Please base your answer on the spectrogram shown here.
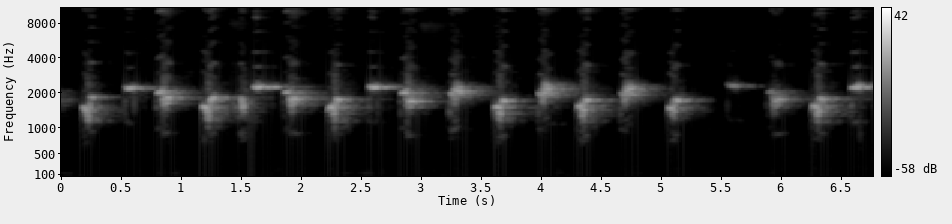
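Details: Extended fighting song from a sooty-headed bulbul, played to encourage birds to sing: a fast, rollicking chain of warbled, slurred notes with occasional higher bright whistles, broken by one brief pause near the end.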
